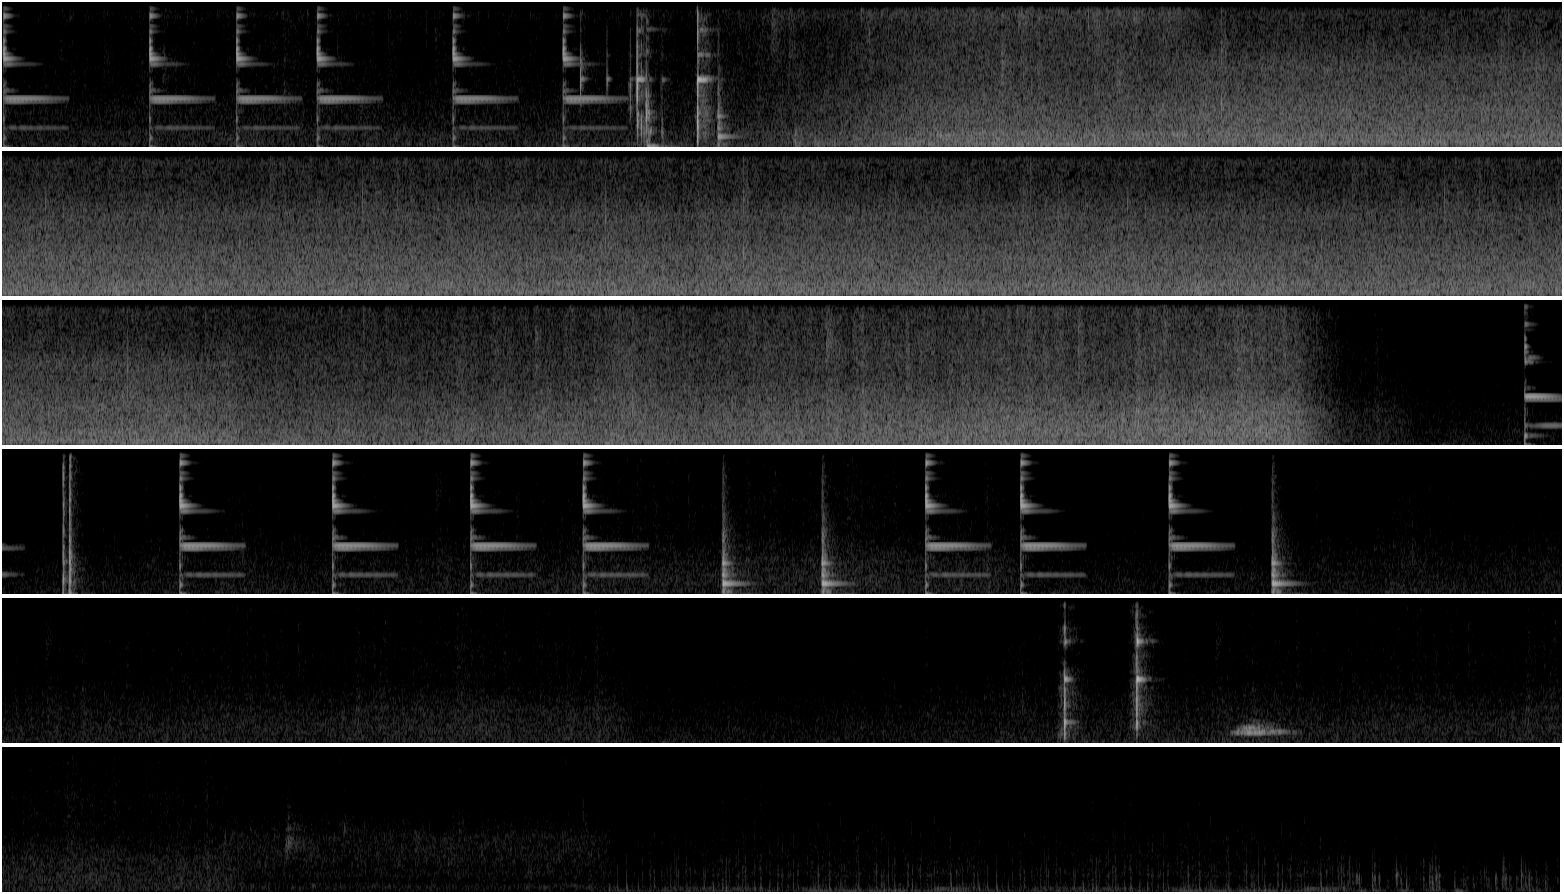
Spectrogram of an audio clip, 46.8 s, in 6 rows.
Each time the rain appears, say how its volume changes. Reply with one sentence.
You can hear the rain from 0.0 to 46.7 s, getting quieter.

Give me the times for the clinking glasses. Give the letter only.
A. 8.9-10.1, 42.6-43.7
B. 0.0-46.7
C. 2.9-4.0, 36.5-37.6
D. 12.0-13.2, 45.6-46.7
C.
